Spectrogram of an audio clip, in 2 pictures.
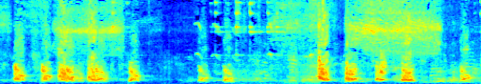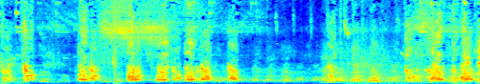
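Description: Dogs barking and yipping repeatedly in short, sharp calls, with a brief lull about two seconds in.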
